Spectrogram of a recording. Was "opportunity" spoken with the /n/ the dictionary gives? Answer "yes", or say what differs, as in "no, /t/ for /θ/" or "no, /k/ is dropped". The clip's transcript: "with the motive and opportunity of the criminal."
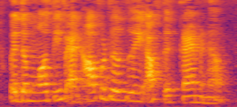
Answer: no, /l/ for /n/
